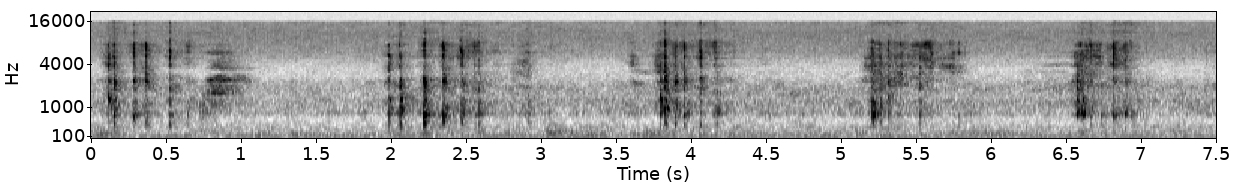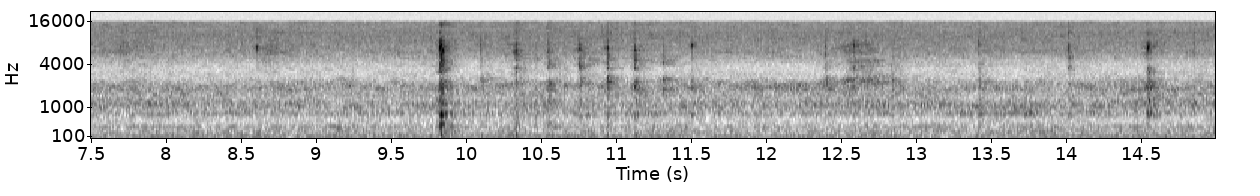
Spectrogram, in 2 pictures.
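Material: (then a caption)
Leather. Fingertips and nails tap and scratch the toe and side of a small black lace-up leather-look boot worn by a doll, which stands on a white surface. Short, bright ticking taps and light scratches come in uneven clusters over a quiet, steady low hum.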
